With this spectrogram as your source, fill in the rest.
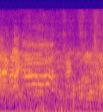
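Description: A football is punted with a dull thud.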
